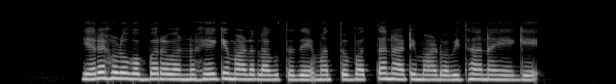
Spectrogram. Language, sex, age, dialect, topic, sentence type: Kannada, female, 25-30, Coastal/Dakshin, agriculture, question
